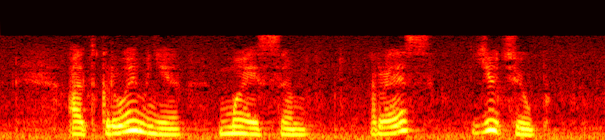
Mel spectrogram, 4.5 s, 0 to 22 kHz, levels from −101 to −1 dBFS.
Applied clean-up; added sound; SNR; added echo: none; none; none; none.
